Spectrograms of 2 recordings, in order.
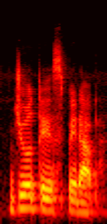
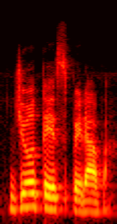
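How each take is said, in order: First: The two e vowels merge into one. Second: The same.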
